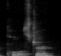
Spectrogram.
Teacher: the h being there means that the o kind of starts the stressed syllable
